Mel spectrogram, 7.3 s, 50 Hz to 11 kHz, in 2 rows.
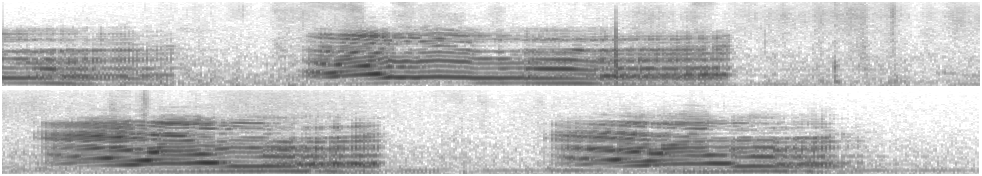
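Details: Red deer in a forest during the 2019 rut, roaring during mating season: three loud, drawn-out, harmonically rich bellows, each about one and a half seconds long, with short pauses between them and a faint steady background hum.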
